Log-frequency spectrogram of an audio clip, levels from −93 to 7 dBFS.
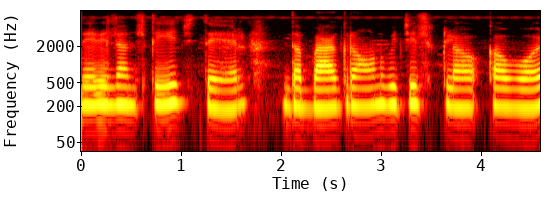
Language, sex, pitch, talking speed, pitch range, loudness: English, female, 205 Hz, 145 wpm, 195-215 Hz, -20 LUFS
